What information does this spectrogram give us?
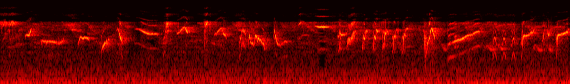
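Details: Gacor white-eye (Pleci Wiklus Wiksar) song in the 'ngalas' style, intended as a lure so other white-eyes sing along; rapid, jumbled high chirps, trills and rising-falling whistled notes.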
